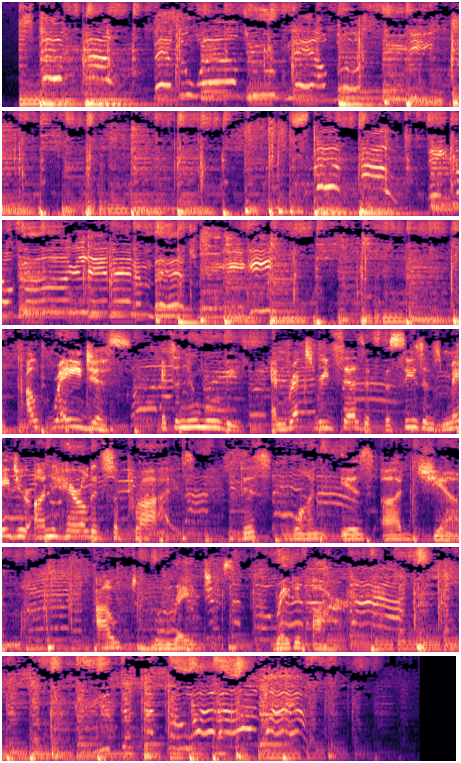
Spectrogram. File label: Radio Spot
